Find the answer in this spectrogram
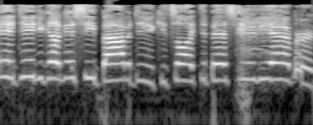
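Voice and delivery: put-on gushing Philly accent. Imitating everybody hyping a movie: imitating people in Philly accent. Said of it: "Your Philly accent is, like, the, my new favorite thing".

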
